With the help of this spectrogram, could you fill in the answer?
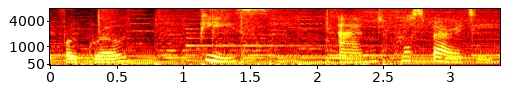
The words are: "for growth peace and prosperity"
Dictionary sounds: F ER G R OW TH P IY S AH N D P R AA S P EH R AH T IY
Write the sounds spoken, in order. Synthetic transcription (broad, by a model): F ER G R OW TH P IY S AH N P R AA S P EH R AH T IY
